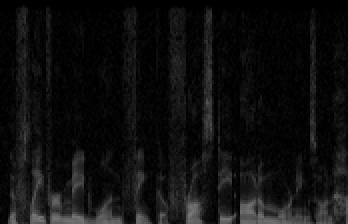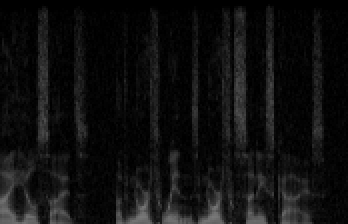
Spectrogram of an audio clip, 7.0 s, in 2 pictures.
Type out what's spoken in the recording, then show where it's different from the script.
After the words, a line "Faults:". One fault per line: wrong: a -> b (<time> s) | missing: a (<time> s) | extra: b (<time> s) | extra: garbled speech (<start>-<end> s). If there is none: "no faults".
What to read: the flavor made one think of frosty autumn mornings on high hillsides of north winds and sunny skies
the flavor made one think of frosty autumn mornings on high hillsides of north winds north sunny skies
Faults:
wrong: and -> north (5.5 s)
